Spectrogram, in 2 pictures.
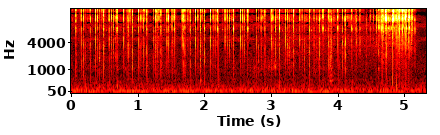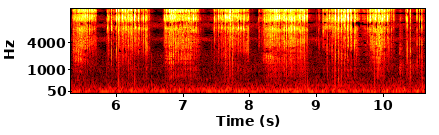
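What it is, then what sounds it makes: Asphalt pavement scratched with fingernails. Long pink acrylic nails scratch across solid, cracked asphalt pavement, making a dry, gritty scraping. It starts as a run of quick light clicks and scratches, then moves into several louder, bright rasping strokes separated by short pauses.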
